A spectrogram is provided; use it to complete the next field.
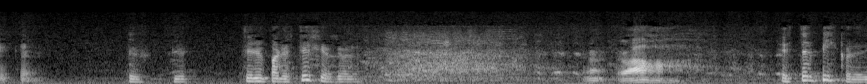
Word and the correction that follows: Terpsícore: dije. – No dije Esther. – ¿Cómo que no dije? – Dije, es Terpsícore. – Claro. Es Terpsícore. Es Terpsícore. Esa es la pronunciación griega, claro.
